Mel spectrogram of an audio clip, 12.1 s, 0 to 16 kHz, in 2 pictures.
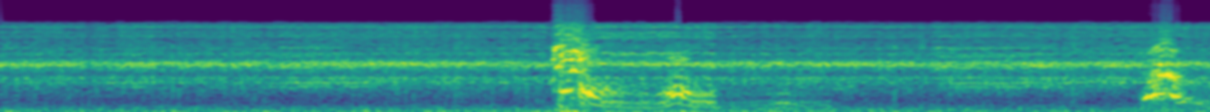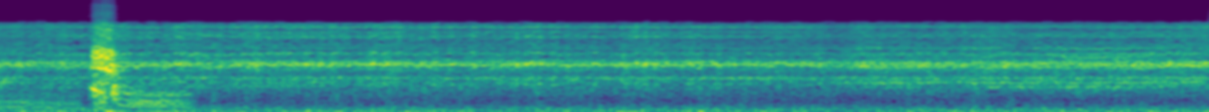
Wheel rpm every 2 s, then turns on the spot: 230, 230, 220, 230, 230, 220.
none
